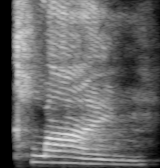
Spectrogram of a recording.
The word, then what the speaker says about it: climb: end pull becomes pulled climb becomes climbed okay now pay attention to that it ends with the with the letter B but that letter B is silent okay so in terms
